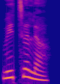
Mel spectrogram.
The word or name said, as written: ವಾಚಾಲ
